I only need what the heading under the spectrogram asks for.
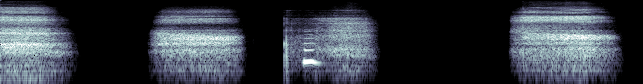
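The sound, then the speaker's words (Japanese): Slow, deep breathing in and out: four long, airy breaths with quiet pauses between them. The third begins with a brief sharp click. “吐いて、吸って、吐いて、”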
